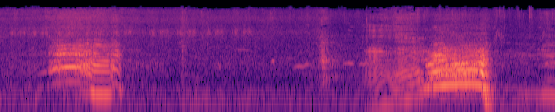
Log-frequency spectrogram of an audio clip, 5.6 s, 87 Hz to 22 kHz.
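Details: Two moos from Aussie Red dairy cows at Beaulands, December 2012, just before milking: a short nasal call, then after a pause a longer, louder one that rises in pitch and falls away at the end.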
